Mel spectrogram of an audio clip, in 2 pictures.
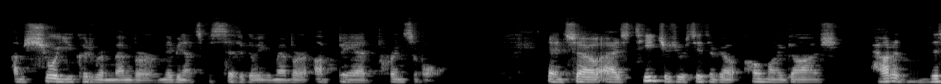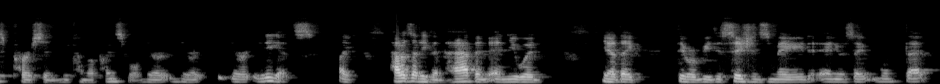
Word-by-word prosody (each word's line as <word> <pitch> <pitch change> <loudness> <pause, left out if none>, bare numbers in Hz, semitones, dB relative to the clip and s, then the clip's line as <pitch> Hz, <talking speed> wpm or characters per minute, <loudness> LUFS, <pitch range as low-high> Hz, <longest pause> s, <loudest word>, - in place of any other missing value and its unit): I'm 115 - -3
sure 140 +6 +5
you 120 -1 -4
could 120 -2 -5
remember, 105 -3 -3
maybe 110 0 -4
not 105 0 -5
specifically 105 -5 -5
remember, 105 0 -4
a - - -2
bad 105 -2 -2 0.2
principal. 110 -2 -6 1.1
And 110 -1 +2
so 115 -3 +6
as 115 -1 +2
teachers 170 -8 +2
you 115 - -1
would 110 -1 -4
sit 125 -2 0
there 115 - -5
and 115 - -1
go, - - -17
"Oh 130 -1 +1
my 115 -2 -4
gosh, 110 0 -2 0.3
how 130 - +4
did 145 0 +2 0.3
this 130 +2 +1
person 105 -2 -1
become 105 -1 -10
a 105 - -6
principal? 130 -8 -5
They're 105 -1 -5
they're 110 -2 -7 0.3
they're 115 -1 -4
idiots. 470 - -1 0.2
Like, - - -1 0.3
how 140 - +10
does 145 0 +7
that 145 -2 +5
even 110 -5 0
happen?" 130 -2 +6
And 115 - +1
you 120 -1 +2
would 115 -3 +3 0.6
you - - +4
know, 120 - +7
like, 115 -2 +3 0.4
there 135 -4 +3
would 115 -1 +1
be 115 -1 +1
decisions 120 -1 +2
made 115 0 +1
and 125 -1 -3
you 120 - -1
would 120 - -9
say, 125 0 -2
"Well 130 0 -8
that 135 0 +2
115 Hz, 190 wpm, -25 LUFS, 110-130 Hz, 1.1 s, how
